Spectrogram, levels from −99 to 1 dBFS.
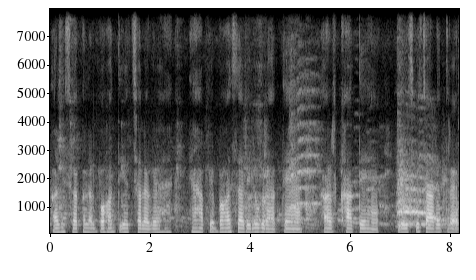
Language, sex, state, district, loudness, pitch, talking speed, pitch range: Hindi, male, Bihar, West Champaran, -21 LUFS, 130 Hz, 160 wpm, 130-140 Hz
